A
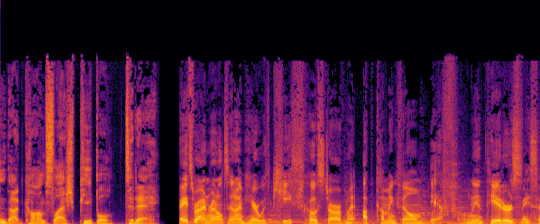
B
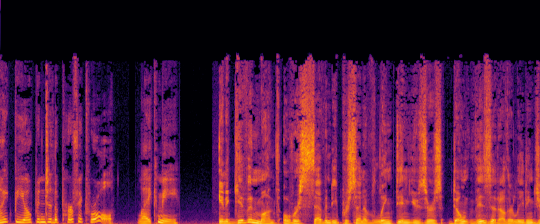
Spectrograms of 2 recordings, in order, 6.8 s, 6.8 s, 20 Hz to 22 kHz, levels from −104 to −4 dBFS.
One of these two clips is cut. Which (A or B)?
A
